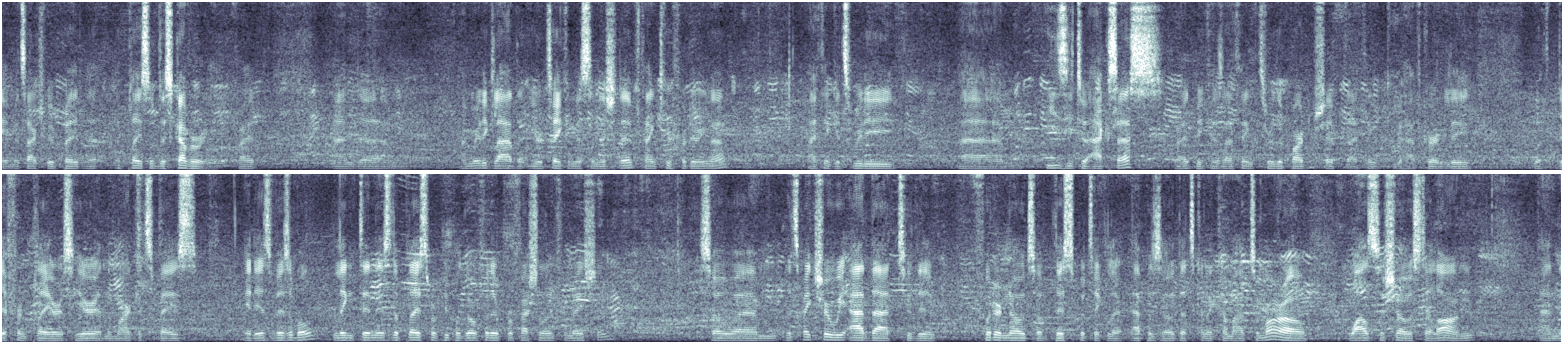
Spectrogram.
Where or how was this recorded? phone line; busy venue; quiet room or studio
busy venue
